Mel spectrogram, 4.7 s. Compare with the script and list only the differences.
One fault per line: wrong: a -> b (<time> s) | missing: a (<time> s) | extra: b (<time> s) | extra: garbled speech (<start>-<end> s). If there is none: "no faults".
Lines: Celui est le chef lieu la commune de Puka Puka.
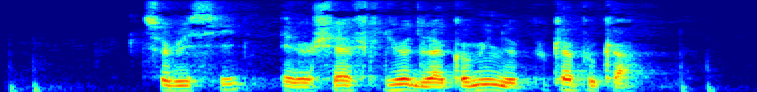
extra: ci (1.2 s)
extra: de (2.6 s)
